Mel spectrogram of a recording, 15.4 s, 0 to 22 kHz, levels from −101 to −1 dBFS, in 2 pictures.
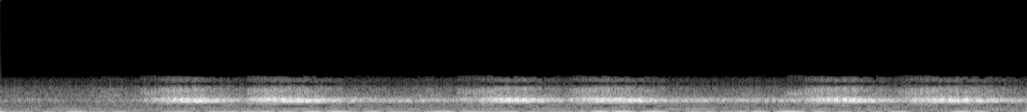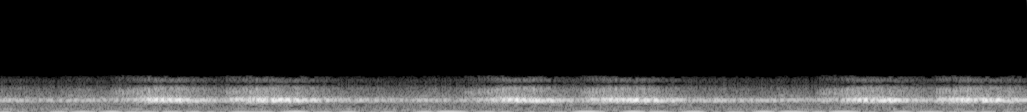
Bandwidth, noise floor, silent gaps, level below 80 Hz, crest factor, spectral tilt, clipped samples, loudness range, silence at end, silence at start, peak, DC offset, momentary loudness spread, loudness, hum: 1.3 kHz; -39 dBFS; none; -50 dBFS; 16 dB; -15.5 dB/octave; under 0.1%; 2 LU; 0 s; 0 s; -2 dBFS; under 0.1%; 17 LU; -17 LUFS; none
